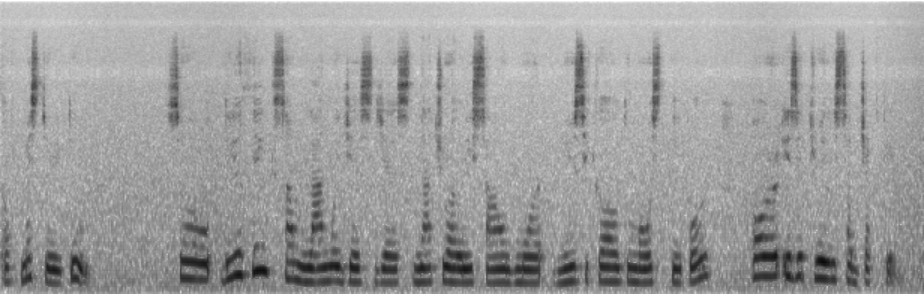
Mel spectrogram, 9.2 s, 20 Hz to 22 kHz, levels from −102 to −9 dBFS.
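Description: No technical faults can be heard anywhere in the recording; the signal stays intact and continuous throughout.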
